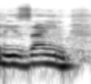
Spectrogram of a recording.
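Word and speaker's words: resign: इसके बाद का नेक्स्ट रूल है, जब जी के बाद एन आ जाए तो जी साइलेंट होगा। यानी जी के बाद फ़ौरन बाद एन आएगा तो जी साइलेंट हो जाएगा।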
